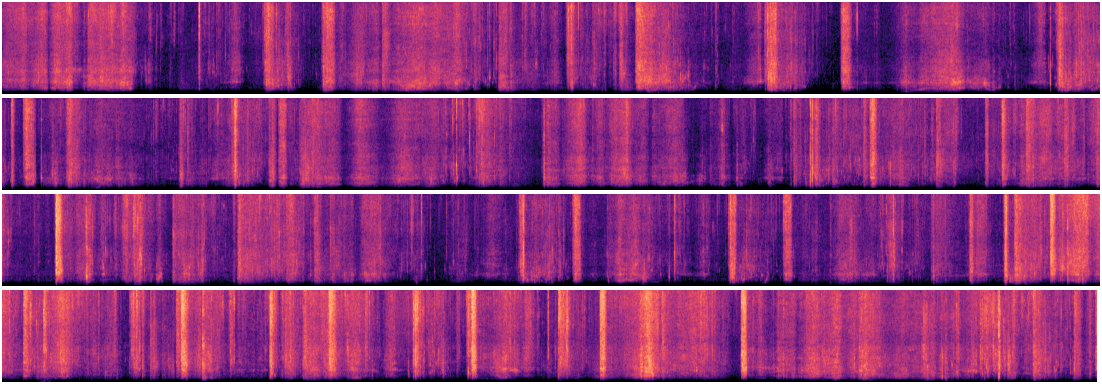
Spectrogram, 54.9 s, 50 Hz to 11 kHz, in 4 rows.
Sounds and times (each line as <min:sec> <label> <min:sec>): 0:23.6 Shoveling in bacterial pond 0:54.8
